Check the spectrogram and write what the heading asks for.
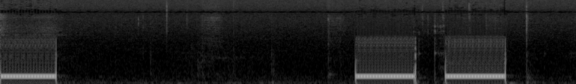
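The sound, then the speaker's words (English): An unanswered phone call's ringback tone: steady electronic beeps heard down the line in a double-pulse pattern, one beep ending, then a pause, then a close pair. Clear and loud, with no talking. “That's if he answers the phone.”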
